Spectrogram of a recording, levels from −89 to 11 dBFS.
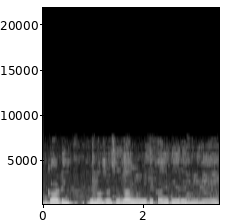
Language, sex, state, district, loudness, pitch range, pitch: Hindi, male, Haryana, Jhajjar, -16 LUFS, 130-145 Hz, 140 Hz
